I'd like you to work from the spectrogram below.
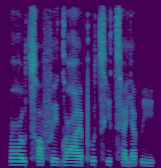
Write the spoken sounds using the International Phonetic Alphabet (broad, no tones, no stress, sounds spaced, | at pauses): ʕ u t͡sʰ ɒ f e ɡ o ʕ æ pʰ u t͡sʰ i t͡sʰ æ j æ p i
